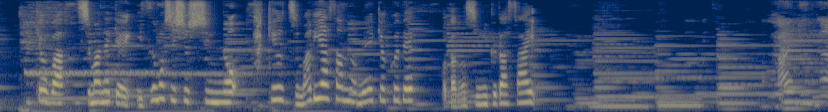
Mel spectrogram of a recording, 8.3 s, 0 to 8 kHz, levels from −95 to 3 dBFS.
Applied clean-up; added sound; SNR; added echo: classical method log-MMSE.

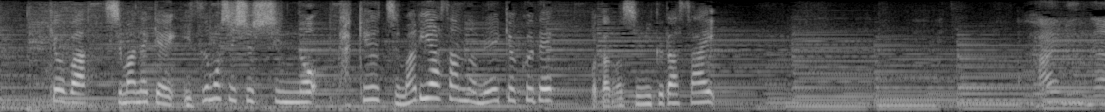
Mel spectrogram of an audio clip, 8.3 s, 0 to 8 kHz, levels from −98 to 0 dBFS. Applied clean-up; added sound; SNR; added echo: none; none; none; none.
